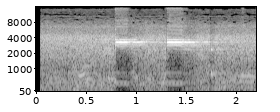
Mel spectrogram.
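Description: Two short vehicle horn toots, the second longer, over steady traffic noise.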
